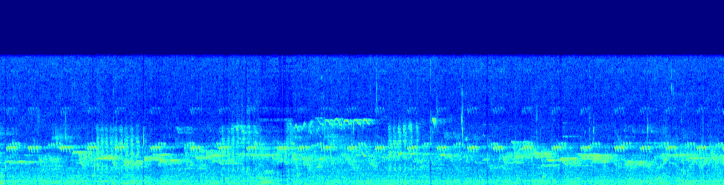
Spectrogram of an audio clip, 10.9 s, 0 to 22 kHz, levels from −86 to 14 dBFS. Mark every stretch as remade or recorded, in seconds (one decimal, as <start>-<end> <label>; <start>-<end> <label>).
0.0-3.9 recorded; 3.9-4.4 remade; 4.4-10.9 recorded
